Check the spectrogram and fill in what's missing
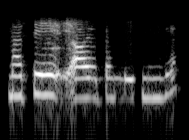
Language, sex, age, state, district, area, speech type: Kannada, female, 18-30, Karnataka, Gadag, rural, conversation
